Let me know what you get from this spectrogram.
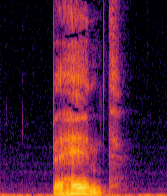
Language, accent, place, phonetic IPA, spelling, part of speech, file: German, Germany, Berlin, [bəˈhɛlmt], behelmt, adjective / verb, De-behelmt.ogg
- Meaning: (verb) past participle of behelmen; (adjective) helmeted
